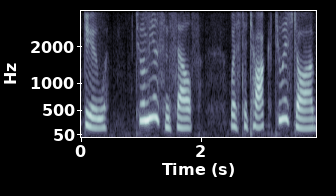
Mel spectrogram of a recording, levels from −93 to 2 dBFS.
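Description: No faults are audible: the speech arrives over a call path band-limited to 4 kHz, which points to G.711 A-law at 64 kbps, with that codec's normal coding noise and nothing further.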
